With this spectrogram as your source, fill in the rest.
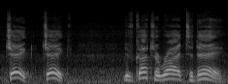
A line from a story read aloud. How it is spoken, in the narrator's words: called out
